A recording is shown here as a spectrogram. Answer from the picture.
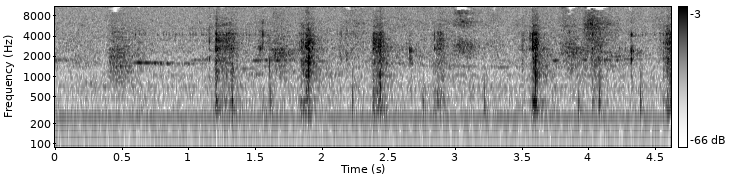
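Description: A person chewing a bite of a Reese's Take Five bar (pretzel, caramel, peanut butter and chocolate), with irregular crunches starting about a second in. A steady low electrical hum runs underneath.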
